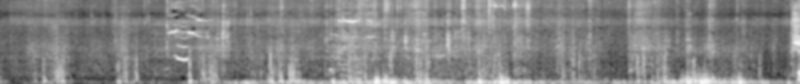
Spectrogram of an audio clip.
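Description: Footsteps crunching through deep snow, about two steps a second, with a dog giving a short high whine about two seconds in. From about two and a half seconds on a low rumble, like wind or handling on the microphone, runs under the steps.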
